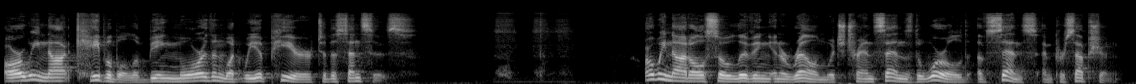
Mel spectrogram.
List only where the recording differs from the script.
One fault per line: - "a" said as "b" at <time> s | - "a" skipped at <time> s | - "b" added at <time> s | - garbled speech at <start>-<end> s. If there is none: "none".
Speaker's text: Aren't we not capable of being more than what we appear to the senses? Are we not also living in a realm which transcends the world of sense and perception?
- "Aren't" said as "Are" at 0.0 s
